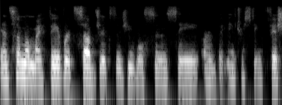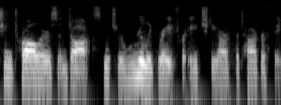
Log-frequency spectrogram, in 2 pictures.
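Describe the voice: Low-pitched and dark with a mellow tone, a woman with an American accent talks at a fairly quick pace with few pauses and fairly even intonation, in a dry, close sound with no echo.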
